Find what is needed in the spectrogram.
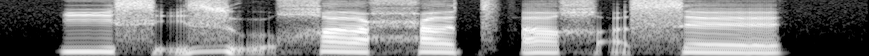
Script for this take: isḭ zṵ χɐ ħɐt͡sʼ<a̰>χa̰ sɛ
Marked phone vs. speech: incorrect: a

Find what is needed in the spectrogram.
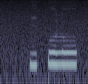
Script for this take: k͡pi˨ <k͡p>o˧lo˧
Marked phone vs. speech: correct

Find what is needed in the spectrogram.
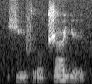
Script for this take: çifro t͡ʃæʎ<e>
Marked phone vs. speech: correct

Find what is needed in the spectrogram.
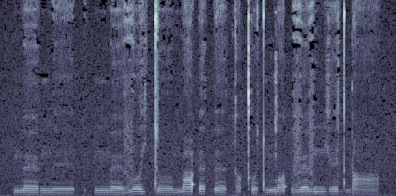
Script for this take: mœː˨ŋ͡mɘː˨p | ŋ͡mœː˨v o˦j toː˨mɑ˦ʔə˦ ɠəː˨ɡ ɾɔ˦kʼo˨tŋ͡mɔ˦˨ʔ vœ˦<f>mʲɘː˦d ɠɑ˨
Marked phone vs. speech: incorrect: v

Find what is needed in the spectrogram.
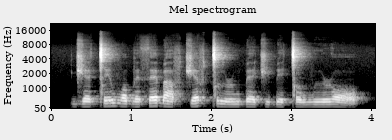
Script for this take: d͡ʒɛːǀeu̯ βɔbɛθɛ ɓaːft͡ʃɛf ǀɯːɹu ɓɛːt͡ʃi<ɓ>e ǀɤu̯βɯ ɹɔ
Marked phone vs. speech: correct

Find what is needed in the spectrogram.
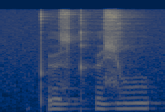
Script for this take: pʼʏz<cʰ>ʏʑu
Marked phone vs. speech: incorrect: kʰ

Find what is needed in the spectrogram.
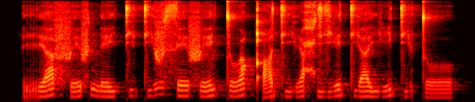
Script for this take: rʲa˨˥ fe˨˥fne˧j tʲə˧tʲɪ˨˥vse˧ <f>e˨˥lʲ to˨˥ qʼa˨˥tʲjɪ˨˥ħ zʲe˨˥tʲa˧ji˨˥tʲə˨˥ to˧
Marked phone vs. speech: correct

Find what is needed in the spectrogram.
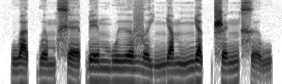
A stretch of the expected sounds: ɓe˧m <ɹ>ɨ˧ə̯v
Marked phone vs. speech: incorrect: w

